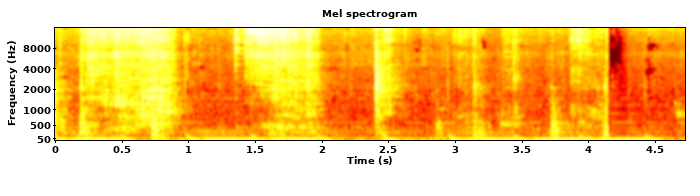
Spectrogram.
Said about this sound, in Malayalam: അടിച്ചു വെച്ച ഹാഫ് കപ്പ് തൈര് ഒഴിച്ചു കൊടുക്കാം ജസ്റ്റ് ഒന്ന് ഇളക്കാം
